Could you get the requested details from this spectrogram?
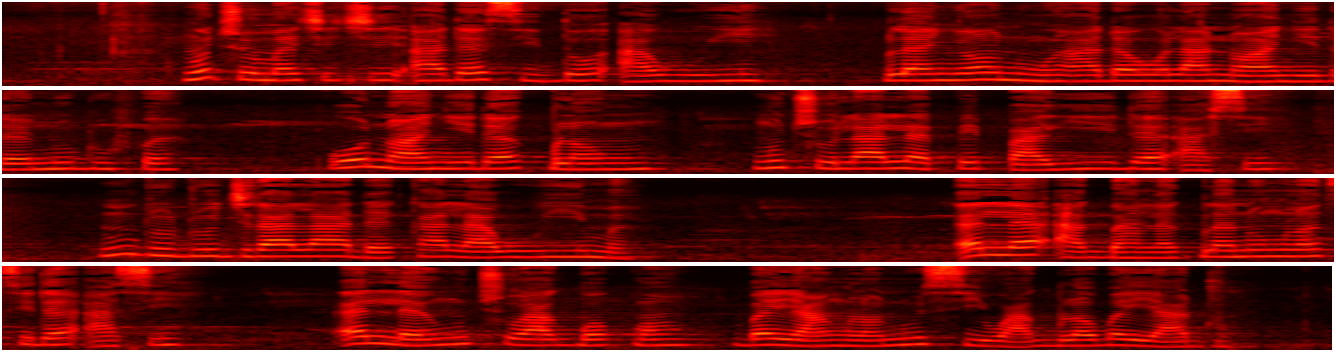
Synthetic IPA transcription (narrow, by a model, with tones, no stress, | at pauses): ŋũ˦t͡ʃu˦mə̃˨t͡ɕi˦t͡ɕi˦ʔa˨ɖə˦si˨d̪o˦ʔa˨wu˨ji˦ | k͡plə˦ɲɔ̃˦nũ˨a˨ɖə˦wo˦la˦nɔ̃˨a˨ɲĩ˨ɖə˦nũ˦ɖu˦ɸɛ˦ | wo˦nɔ̃˨a˨ɲĩ˨ɖə˦k͡plɔ̃˨ŋũ˦ | ŋũ˦t͡ʃu˦la˦lə˦pe˦pa˨ji˦ɖə˦ʔa˨si˦ | ŋũ˦ɖu˦ɖu˦d͡ʒɾa˦la˦ɖɛ˨ka˦la˨wu˦ji˦mɛ̃˨ | ɛ˦lɛ˦ʔa˨ɡ͡bã˨lɛ˨k͡plɛ˦nũ˦ŋlɔ̃˦t̪ʰi˦ɖɛ˦ʔa˨si˦ | ɛ˦lɛ˨ŋũ˦t͡ʃu˦a˨ɡ͡bɔ˦k͡pɔ̃˦bɛ˦ja˨ŋlɔ̃˨nũ˦si˨wo˨a˨ɡ͡blɔ˦bɛ˦ja˨ɖu˨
